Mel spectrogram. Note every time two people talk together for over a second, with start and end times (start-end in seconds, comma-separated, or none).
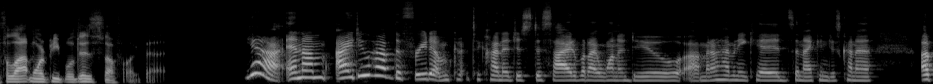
none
